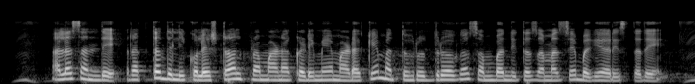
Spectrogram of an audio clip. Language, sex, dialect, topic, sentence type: Kannada, female, Mysore Kannada, agriculture, statement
